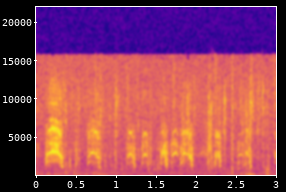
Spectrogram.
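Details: Chukar partridge giving a quick series of short, nasal, harmonic clucking notes, about five in three seconds, some rising slightly, with faint background hiss.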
